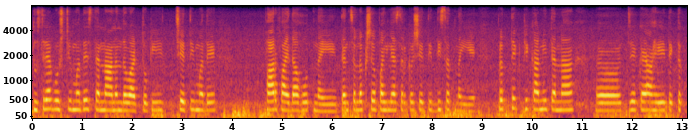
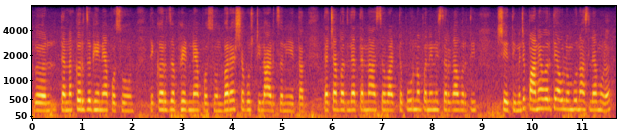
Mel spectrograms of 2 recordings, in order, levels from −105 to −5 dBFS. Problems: none marked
